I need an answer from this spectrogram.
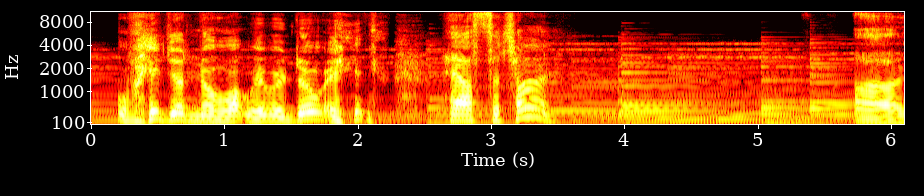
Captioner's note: laughing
